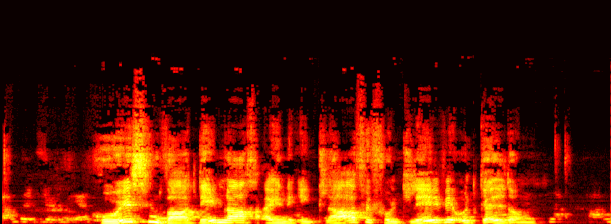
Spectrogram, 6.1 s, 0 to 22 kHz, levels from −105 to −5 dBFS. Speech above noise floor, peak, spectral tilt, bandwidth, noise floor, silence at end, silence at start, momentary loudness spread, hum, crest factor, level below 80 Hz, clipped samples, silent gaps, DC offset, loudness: 23 dB; 0 dBFS; -4.5 dB/octave; 12.5 kHz; -39 dBFS; 0.1 s; 0.05 s; 13 LU; none; 16 dB; -62 dBFS; under 0.1%; none; under 0.1%; -16 LUFS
